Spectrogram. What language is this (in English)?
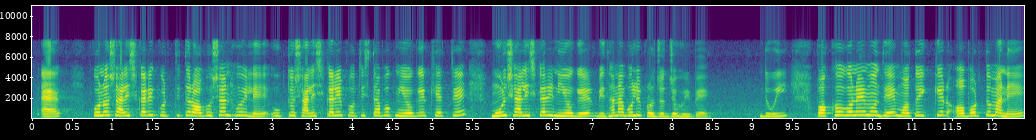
Bangla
